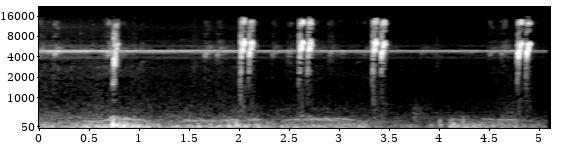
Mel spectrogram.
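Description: A parrotlet gives five sharp, high, doubled chirps about a second apart, over a steady high-pitched ringing hum.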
